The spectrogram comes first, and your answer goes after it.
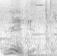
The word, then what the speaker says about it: Yueye: This little thing is called Yueye, aka Yep. Yep, that Yep. And it has the exact same pronunciation as off-road in Chinese.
